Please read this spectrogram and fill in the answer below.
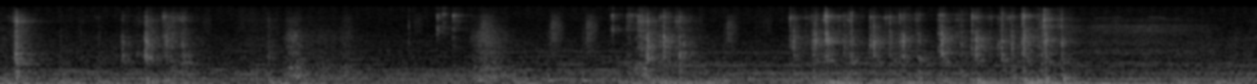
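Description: Computer keyboard typing: quiet, scattered and irregular keystrokes.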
